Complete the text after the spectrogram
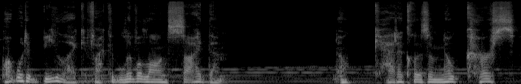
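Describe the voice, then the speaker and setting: An actor playing the gentle, regretful lingering consciousness of a dead young man in a video game, soft-spoken and measured. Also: on the low side, music in the background, natural voice. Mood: wistful, regretful.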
